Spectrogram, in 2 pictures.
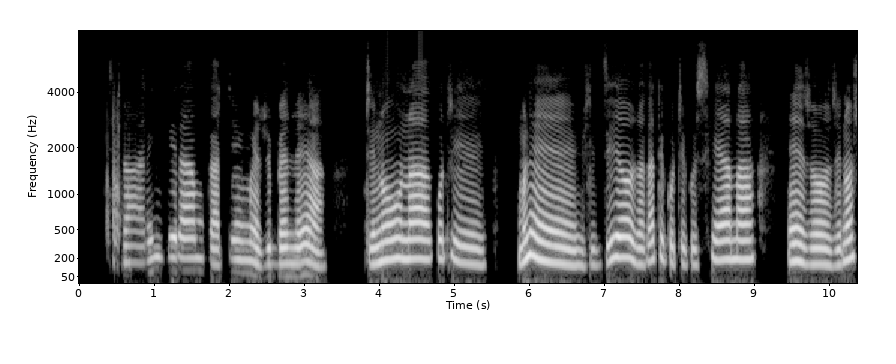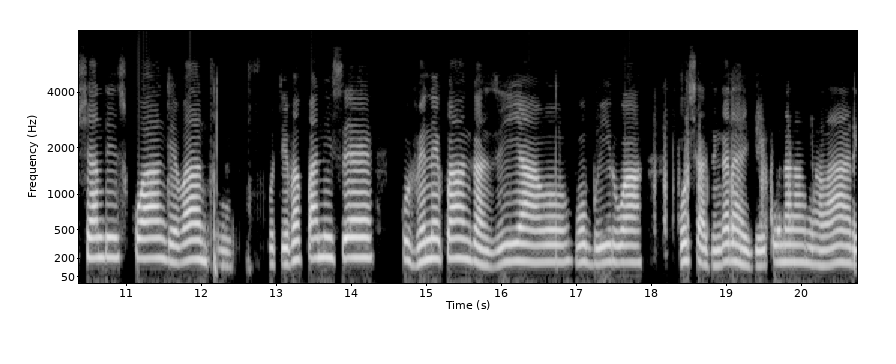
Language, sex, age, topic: Ndau, male, 50+, health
